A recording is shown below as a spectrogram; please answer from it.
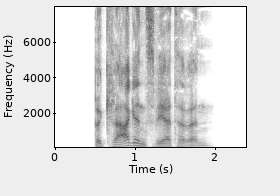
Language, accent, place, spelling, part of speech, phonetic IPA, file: German, Germany, Berlin, beklagenswerteren, adjective, [bəˈklaːɡn̩sˌveːɐ̯təʁən], De-beklagenswerteren.ogg
- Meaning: inflection of beklagenswert: 1. strong genitive masculine/neuter singular comparative degree 2. weak/mixed genitive/dative all-gender singular comparative degree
